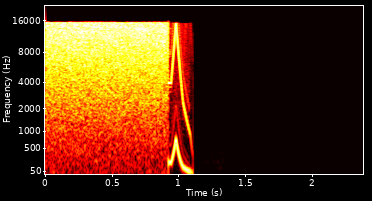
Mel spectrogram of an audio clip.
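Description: TV static sound effect: a burst of hiss that ends about a second in with a quick falling sweep, then cuts off.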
